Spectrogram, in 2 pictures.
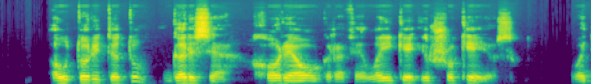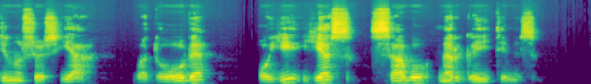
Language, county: Lithuanian, Šiauliai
